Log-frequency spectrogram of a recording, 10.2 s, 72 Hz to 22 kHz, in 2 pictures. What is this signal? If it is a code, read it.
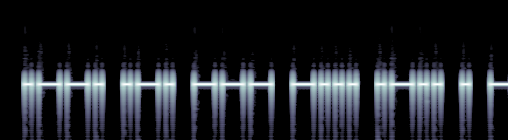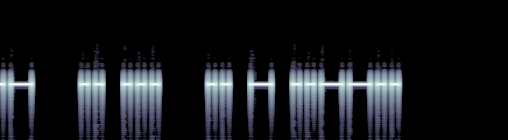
Morse code, heard as a keyed tone, about 17 wpm, 700 Hz. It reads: PROBLEM IS IT?
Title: Sentences from Top 1000 Words - Review Part 6 - 17wpm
